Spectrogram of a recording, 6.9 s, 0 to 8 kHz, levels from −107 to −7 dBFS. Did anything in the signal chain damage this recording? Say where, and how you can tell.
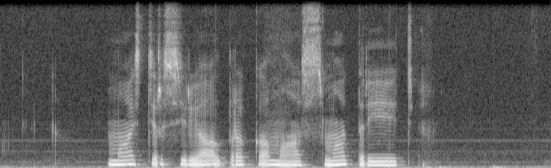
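Yes. At the converter or analogue input, the zero line of the waveform jumped twice, a DC step of about -22 dBFS at 2.70 s and again at 4.87 s. Each offset then bleeds away through a 20 Hz high-pass, so both are heard as a brief low thump while the speech carries on unchanged.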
